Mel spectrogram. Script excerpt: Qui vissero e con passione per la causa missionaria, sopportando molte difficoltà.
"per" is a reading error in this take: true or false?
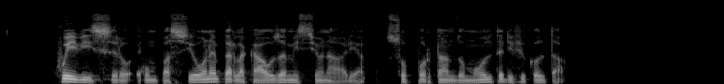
false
